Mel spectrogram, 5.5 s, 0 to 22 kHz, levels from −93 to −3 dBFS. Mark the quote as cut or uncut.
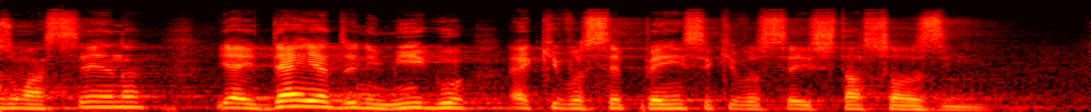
uncut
